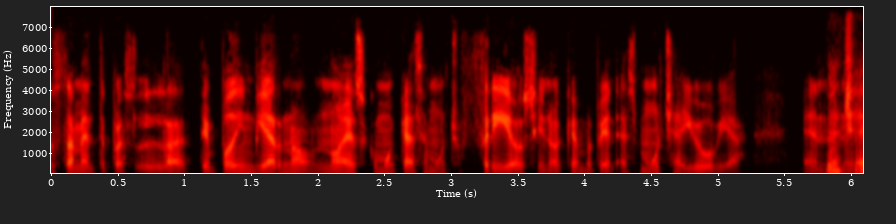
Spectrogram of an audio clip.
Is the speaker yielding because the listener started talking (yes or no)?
no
